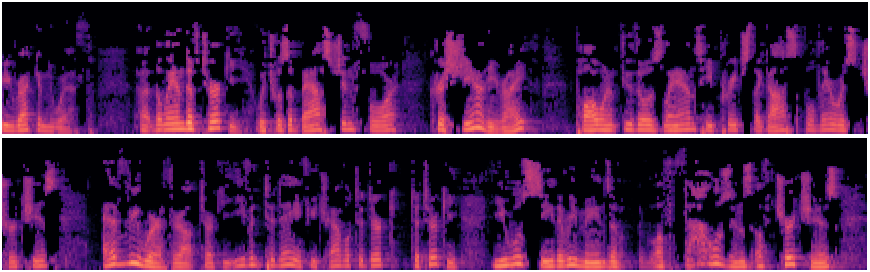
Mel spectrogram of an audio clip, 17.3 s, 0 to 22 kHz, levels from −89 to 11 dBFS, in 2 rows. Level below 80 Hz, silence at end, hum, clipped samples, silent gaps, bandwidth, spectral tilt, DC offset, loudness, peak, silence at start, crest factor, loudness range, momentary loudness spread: -52 dBFS; 0.15 s; none; under 0.1%; none; 11.5 kHz; -6 dB/octave; under 0.1%; -23 LUFS; -2 dBFS; 0 s; 20 dB; 3 LU; 10 LU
